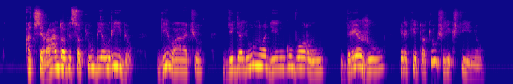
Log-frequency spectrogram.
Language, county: Lithuanian, Šiauliai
